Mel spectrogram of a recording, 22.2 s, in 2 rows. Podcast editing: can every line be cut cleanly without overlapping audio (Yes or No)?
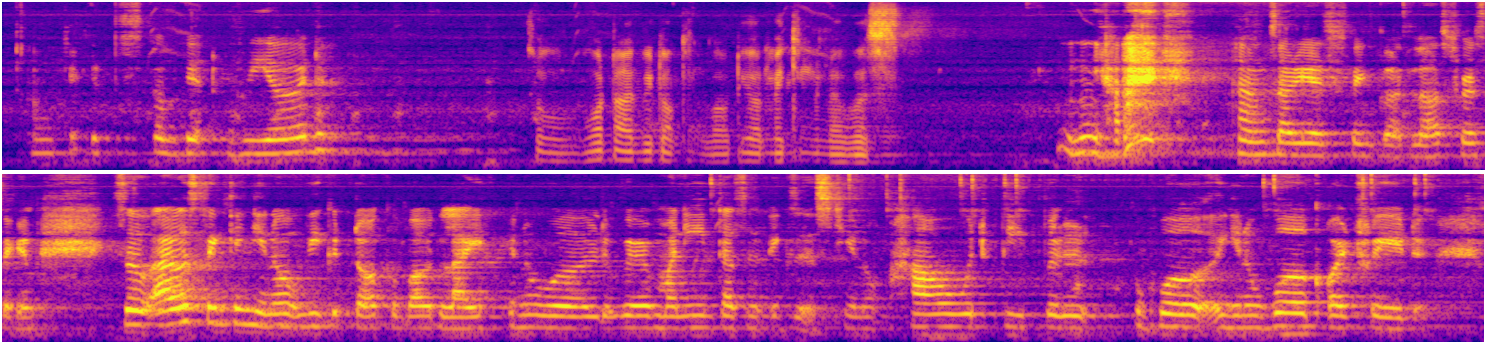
Yes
